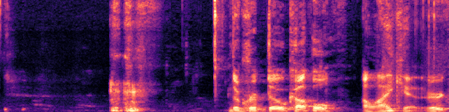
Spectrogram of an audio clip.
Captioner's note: clears throat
